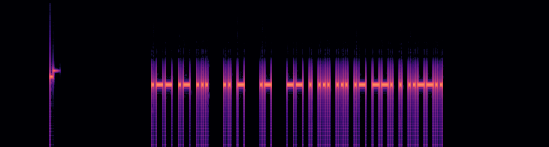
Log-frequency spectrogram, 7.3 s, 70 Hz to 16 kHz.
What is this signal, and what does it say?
Morse code, heard as a keyed tone, about 40 wpm, 700 Hz. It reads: WAS IT A MESSAGE?
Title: Sentences from Top 1100 Words 40wpm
